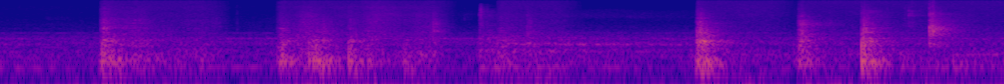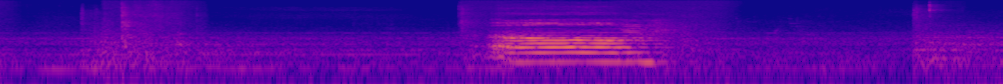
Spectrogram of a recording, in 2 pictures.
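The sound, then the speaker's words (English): A blocked door in a video game is tried several times, giving sharp knocks and rattling thuds at uneven intervals. Near the end comes a longer, louder, tonal creak-like sound. “I don't think I can open this door, right? Because there's a thing on the other side blocking me”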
